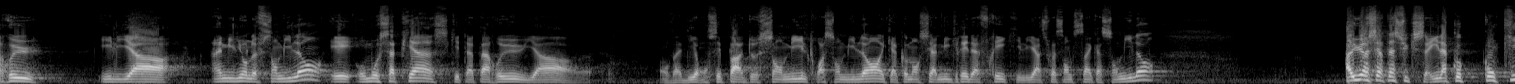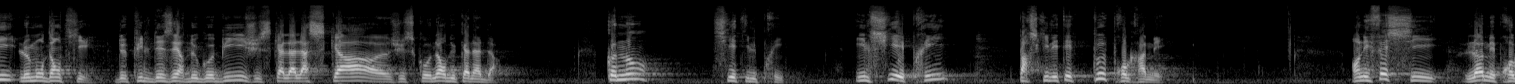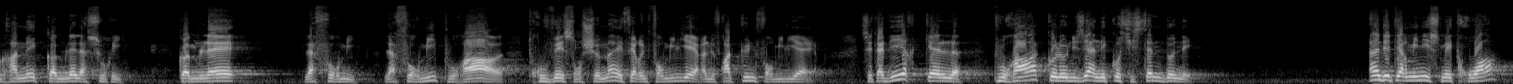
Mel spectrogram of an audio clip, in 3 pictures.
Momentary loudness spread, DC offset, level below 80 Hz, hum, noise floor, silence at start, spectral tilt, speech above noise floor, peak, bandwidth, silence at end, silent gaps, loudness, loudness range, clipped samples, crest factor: 14 LU; under 0.1%; -62 dBFS; none; -58 dBFS; 0 s; -5 dB/octave; 38 dB; -8 dBFS; 17 kHz; 0 s; none; -21 LUFS; 6 LU; under 0.1%; 14 dB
